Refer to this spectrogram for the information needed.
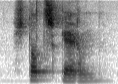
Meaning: a city centre
- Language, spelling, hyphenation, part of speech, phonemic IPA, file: Dutch, stadskern, stads‧kern, noun, /ˈstɑts.kɛrn/, Nl-stadskern.ogg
